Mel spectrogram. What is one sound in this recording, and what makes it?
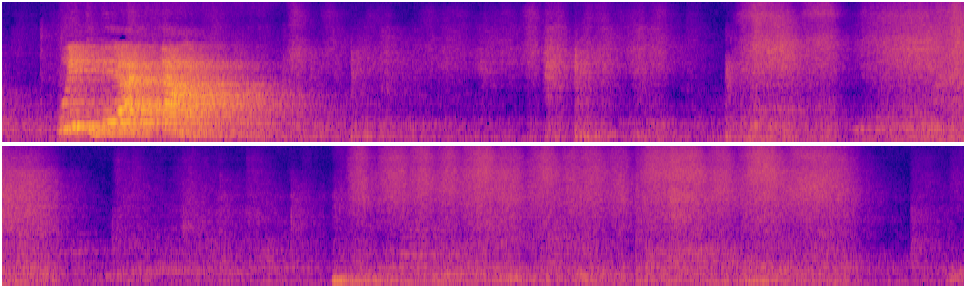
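Chalk scratches and taps on a chalkboard.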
